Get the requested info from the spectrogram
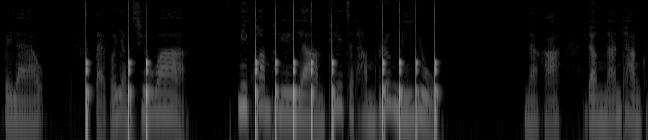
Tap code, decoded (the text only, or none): BY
